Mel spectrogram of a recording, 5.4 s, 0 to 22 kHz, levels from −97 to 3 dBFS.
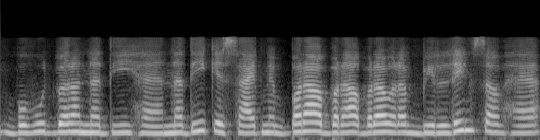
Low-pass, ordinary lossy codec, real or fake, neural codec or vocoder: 7.2 kHz; AAC, 32 kbps; fake; codec, 16 kHz, 0.3 kbps, FocalCodec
